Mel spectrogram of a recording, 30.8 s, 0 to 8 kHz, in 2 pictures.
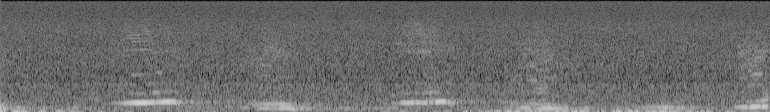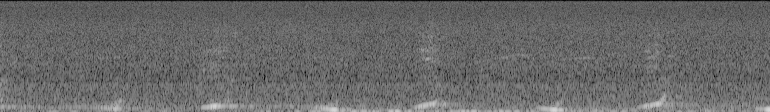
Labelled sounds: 2.5	2.9	humpback whale, 0.96 to 3.1 kHz
3.5	3.8	humpback whale, 1.9 to 2.0 kHz
15.0	15.4	humpback whale, 0.96 to 2.0 kHz
23.7	24.0	humpback whale, 1.9 to 2.2 kHz

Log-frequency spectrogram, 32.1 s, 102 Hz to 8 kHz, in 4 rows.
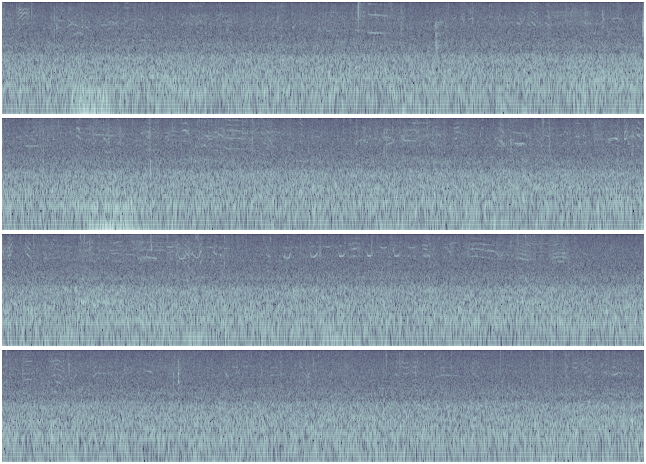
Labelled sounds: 4.5	4.9	Pacific white-sided dolphin, 2.3 to 4.9 kHz
9.2	9.5	Pacific white-sided dolphin, 3.8 to 4.2 kHz
10.8	11.1	Pacific white-sided dolphin, 2.3 to 3.7 kHz
13.1	13.4	Pacific white-sided dolphin, 6.3 to 6.7 kHz
17.8	18.0	Pacific white-sided dolphin, 3.0 to 3.3 kHz
21.9	22.3	Pacific white-sided dolphin, 3.7 to 5.6 kHz
22.9	23.1	Pacific white-sided dolphin, 3.5 to 3.8 kHz

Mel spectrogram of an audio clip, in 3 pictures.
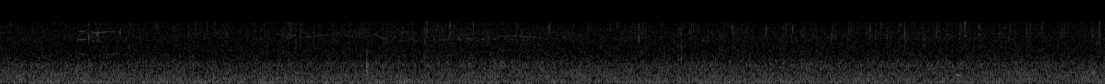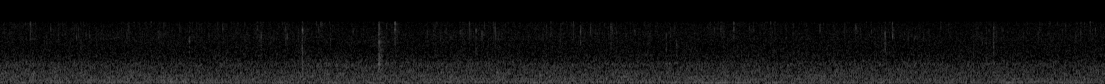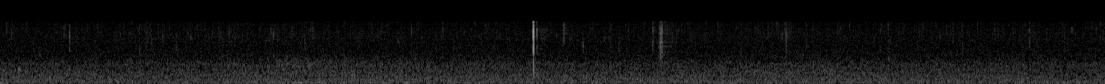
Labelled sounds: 0.9	1.2	Pacific white-sided dolphin, 4.2 to 4.7 kHz
5.0	5.4	Pacific white-sided dolphin, 3.5 to 3.8 kHz

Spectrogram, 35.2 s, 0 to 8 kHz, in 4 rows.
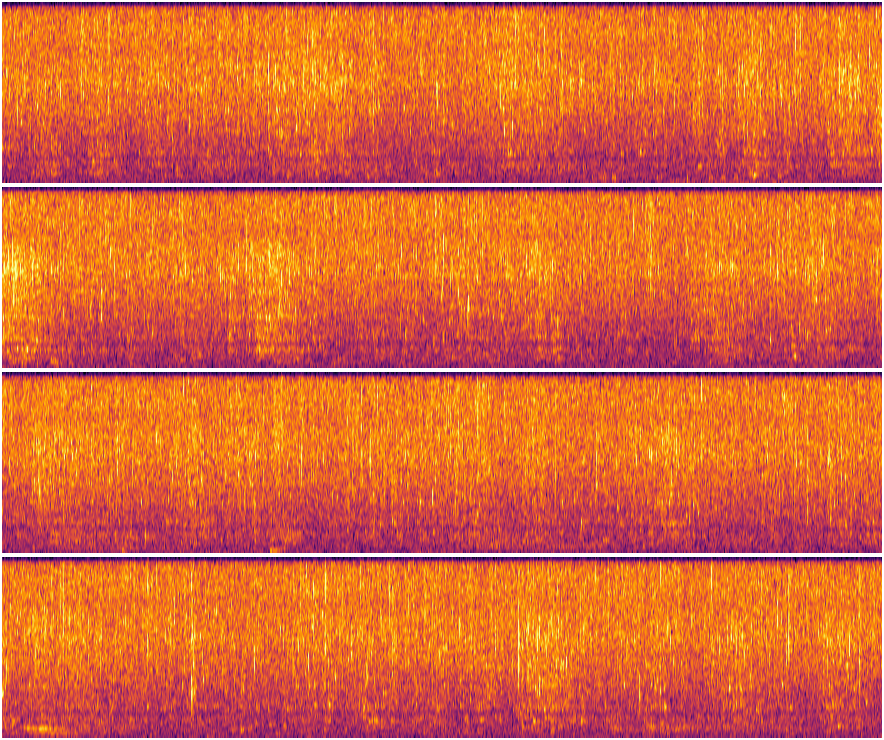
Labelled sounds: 30.0	30.3	water noise, 0.78 to 1.0 kHz

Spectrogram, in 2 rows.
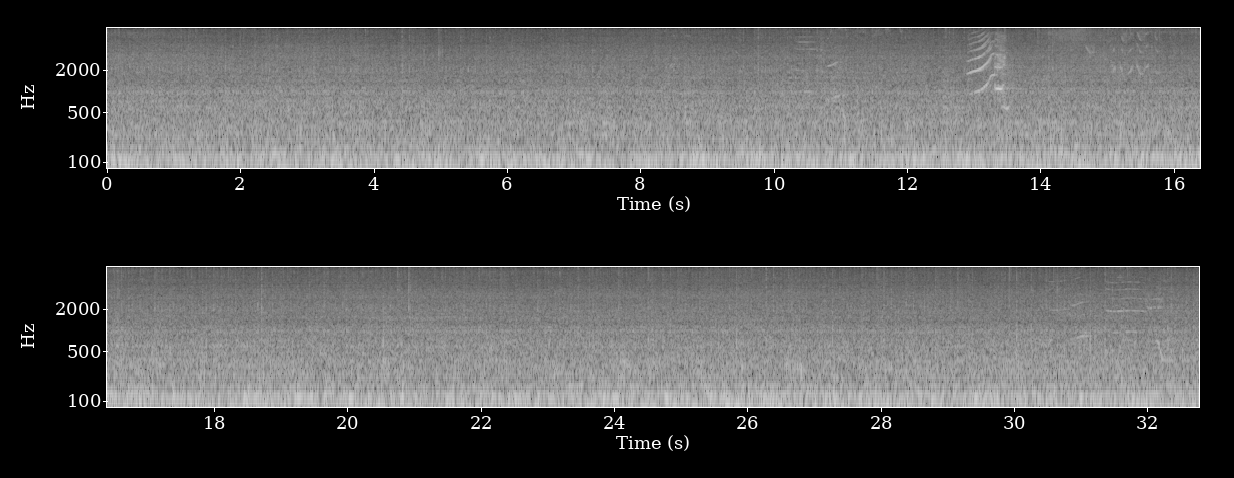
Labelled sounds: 0.3	0.9	killer whale, 7.4 to 8.0 kHz
1.8	2.5	killer whale, 7.4 to 8.0 kHz
8.2	9.2	killer whale, 5.7 to 8.0 kHz
9.9	12.3	killer whale, southern resident, call S10, 0.84 to 8.0 kHz
10.2	11.2	killer whale, southern resident, J pod, call S01, 0.69 to 6.2 kHz
12.6	13.8	killer whale, southern resident, 0.48 to 8.0 kHz
14.0	16.0	killer whale, southern resident, call S10, 0.52 to 8.0 kHz
30.3	31.2	killer whale, southern resident, 0.50 to 8.0 kHz
31.3	32.5	killer whale, southern resident, J pod, call S01, 0.17 to 7.9 kHz

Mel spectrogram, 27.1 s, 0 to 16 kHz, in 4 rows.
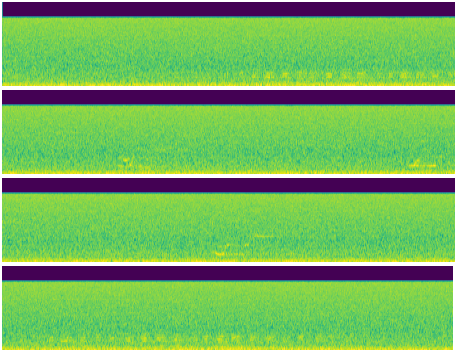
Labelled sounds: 17.4	17.6	humpback whale, 1.1 to 1.3 kHz

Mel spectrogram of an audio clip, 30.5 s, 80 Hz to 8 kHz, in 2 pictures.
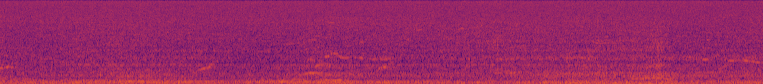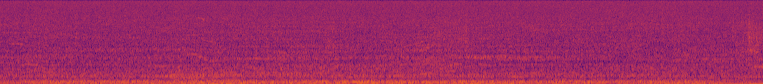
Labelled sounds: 6.5	7.0	humpback whale, 0.96 to 1.3 kHz

